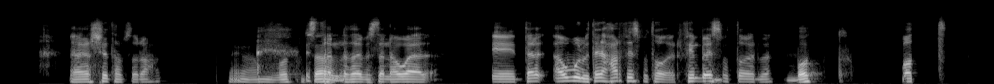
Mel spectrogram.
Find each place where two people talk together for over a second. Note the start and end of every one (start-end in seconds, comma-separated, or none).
none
